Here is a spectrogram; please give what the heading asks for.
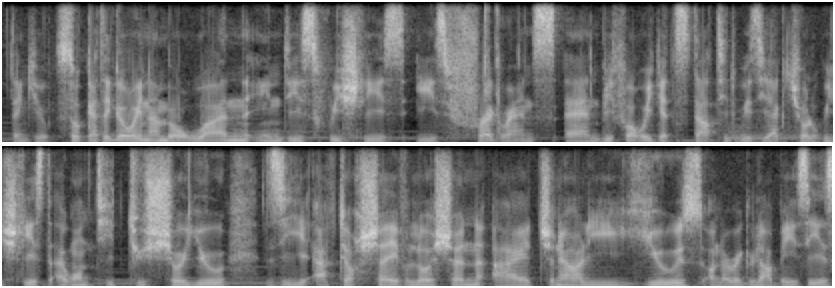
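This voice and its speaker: A man with a French accent, talking calmly to camera in a casual vlog with frequent fillers. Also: low-pitched. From France. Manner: calm, measured, frequent "you know" fillers. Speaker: menswear and vintage YouTuber. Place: home in Southern California.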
